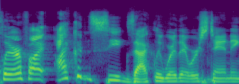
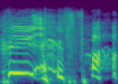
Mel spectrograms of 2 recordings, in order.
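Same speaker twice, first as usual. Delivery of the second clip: playful, comic, very high-pitched delivery; 4 dB louder than usual. Retelling how a cast member reacted to a man walking in: imitating a comic delivery. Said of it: "in comic fashion".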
